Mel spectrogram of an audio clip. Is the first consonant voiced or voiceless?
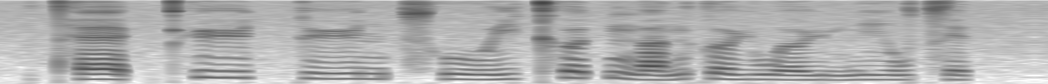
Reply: voiceless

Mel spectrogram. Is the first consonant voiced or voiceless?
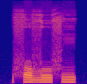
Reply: voiceless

